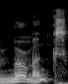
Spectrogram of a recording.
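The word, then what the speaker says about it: Murmansk: Petersburg and then mer monks witches are more monks that's the way they pronounce it and that's where the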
